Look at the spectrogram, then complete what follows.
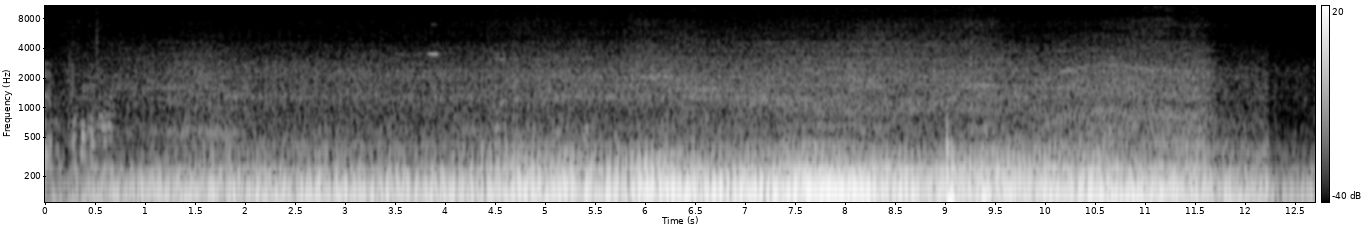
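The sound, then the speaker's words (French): A motorcycle ride: a steady, rumbling engine drone with wind buffeting, holding an even loudness throughout, broken only by a brief sharp knock partway through. “Là, on part pour 30 minutes de moto.”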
